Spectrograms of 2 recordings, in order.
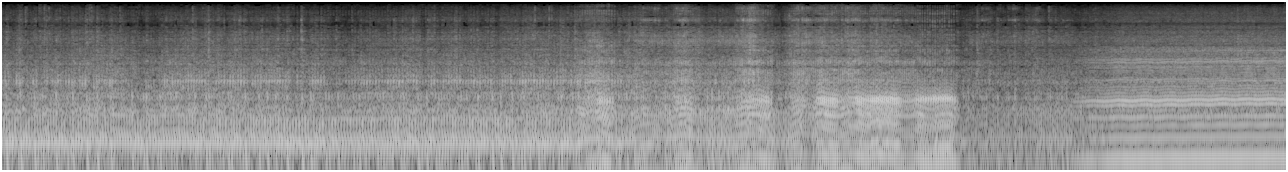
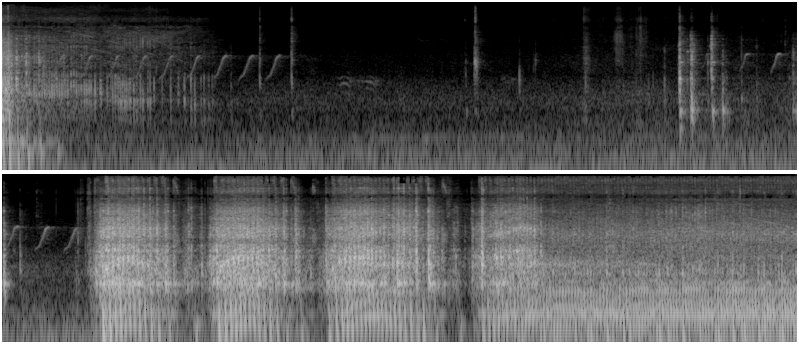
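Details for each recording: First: Abandoned weed eater after crimping the wrong-side fuel line so it draws only from the correct side: high two-stroke buzz revs up and settles back to steady idle without bogging; running as it should. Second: Abandoned weed eater, shaft reconnected, kill switch and throttle cable disconnected: two-stroke surges briefly then drops to a ragged idle; still won't run without choke.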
